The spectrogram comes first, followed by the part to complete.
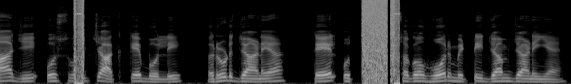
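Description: A playback buffer was sent out before any audio had been written into it, so whatever leftover memory it held was read as samples. This uninitialised buffer fault produces a loud burst of digital noise replacing the audio, first from 0.74 to 0.84 s (about 93 ms, which fits a 4096-sample buffer), then a longer burst from 3.62 to 3.99 s (about 372 ms, consistent with a 16384-sample buffer).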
